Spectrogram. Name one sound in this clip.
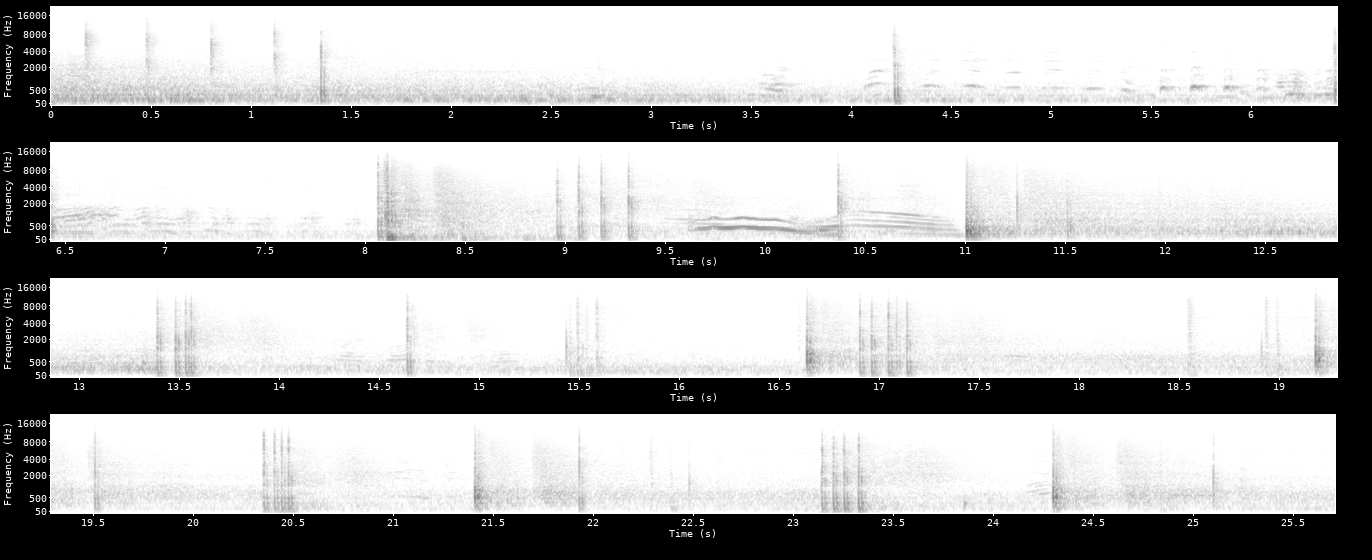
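Fireworks burst with loud bangs and crackles, outdoors.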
